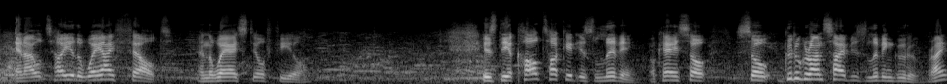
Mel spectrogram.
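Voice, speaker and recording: A man's high, raised and projected voice at a moderate pace, with lively intonation over crowd noise in the background. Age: 60s. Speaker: Sikh community member sharing oral history. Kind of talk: oral history interview. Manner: halting.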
